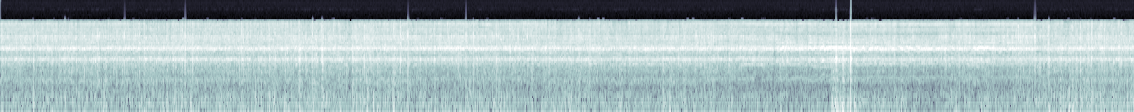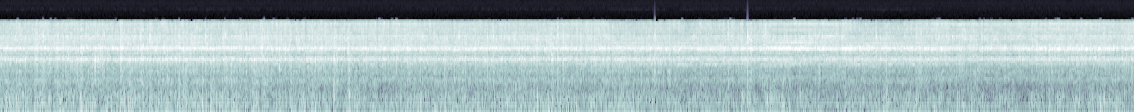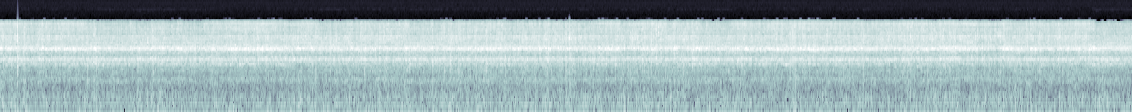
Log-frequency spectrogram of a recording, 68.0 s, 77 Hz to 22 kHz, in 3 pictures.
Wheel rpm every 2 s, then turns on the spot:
110, 110, 110, 110, 110, 110, 110, 120, 110, 120, 110, 110, 120, 120, 120, 110, 110, 110, 110, 110, 110, 110, 110, 110, 110, 120, 120, 110, 120, 110, 120, 120, 110, 110.
none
